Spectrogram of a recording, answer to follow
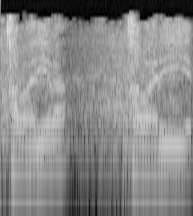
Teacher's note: بحذف الألف مع سكان الراء من غير تنوين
